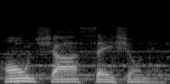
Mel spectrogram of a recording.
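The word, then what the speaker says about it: Hon Sha Ze Sho Nen: the you silly distance healing simple it is pronounced hone sha say Shoshone practice drawing it and saying it without the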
